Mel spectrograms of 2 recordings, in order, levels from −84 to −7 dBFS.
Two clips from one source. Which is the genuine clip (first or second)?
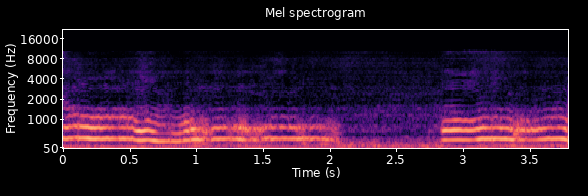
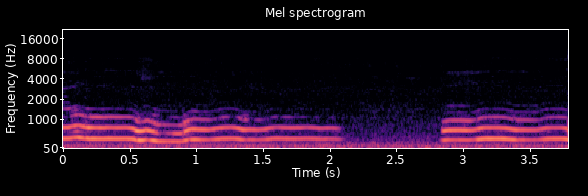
second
